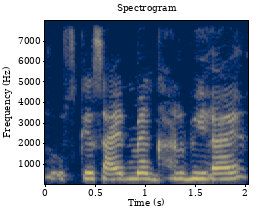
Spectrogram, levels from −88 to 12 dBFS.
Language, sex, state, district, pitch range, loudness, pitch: Hindi, female, Bihar, Kishanganj, 270-280 Hz, -14 LUFS, 280 Hz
